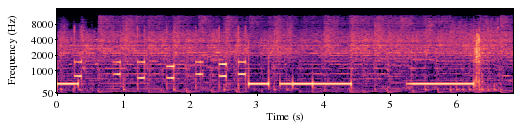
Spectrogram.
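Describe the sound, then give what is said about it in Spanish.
A telephone number being dialed with DTMF keypad tones during a radio call-in: a quick string of short, bright dual-pitched beeps, then a few longer steady tones, over a faint busy background. “Así que marquemos.”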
